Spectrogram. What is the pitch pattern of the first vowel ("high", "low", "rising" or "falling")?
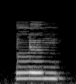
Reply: high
